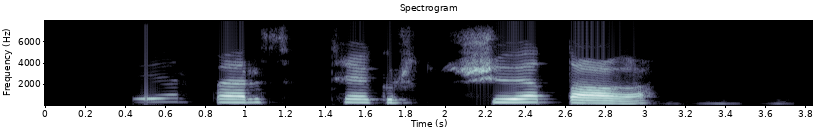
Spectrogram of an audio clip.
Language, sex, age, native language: Icelandic, female, 8, Icelandic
